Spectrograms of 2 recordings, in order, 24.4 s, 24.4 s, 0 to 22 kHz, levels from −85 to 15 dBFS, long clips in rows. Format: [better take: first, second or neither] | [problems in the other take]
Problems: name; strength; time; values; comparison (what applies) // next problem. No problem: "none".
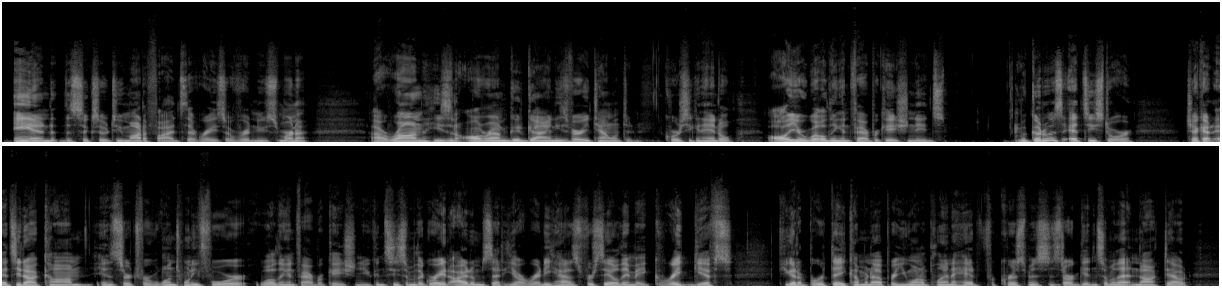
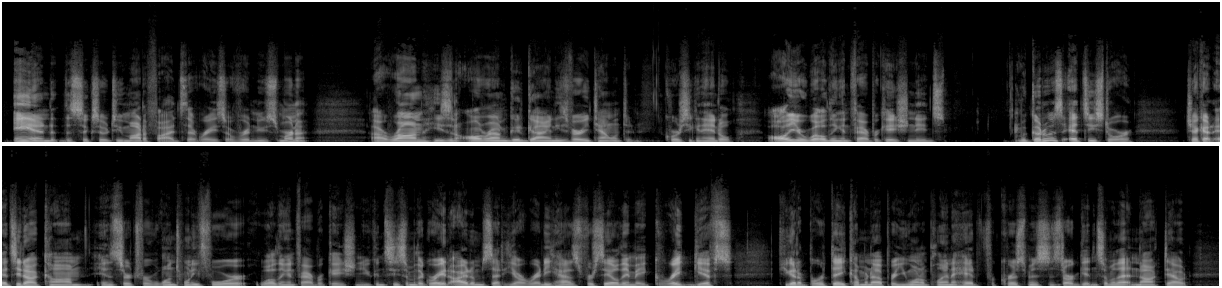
first | thin; very slightly; fading below 850 Hz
